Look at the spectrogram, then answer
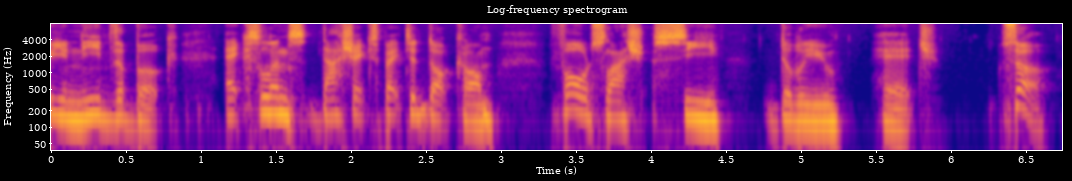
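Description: A man's voice: fairly high pitch, no room sound, studio quality. A man from Barnsley, England, hosting his own solo business podcast in a chatty, straight-talking way. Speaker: podcast host.

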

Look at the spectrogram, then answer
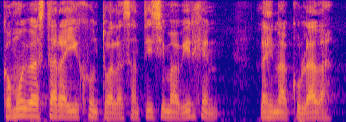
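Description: A man's voice: medium pitch, brisk, mellow. A man, a priest, reading the gospel and giving an earnest homily that speaks directly to listeners.

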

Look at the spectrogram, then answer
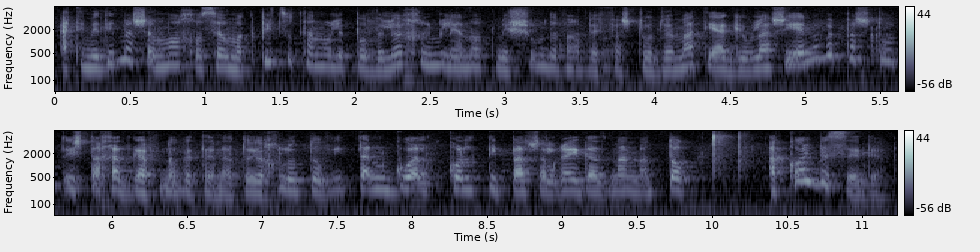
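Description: A woman teaching a spiritual lesson to a small group, animated, acting out quotes and laughing often. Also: medium pitch, vocal fry, slight background noise.

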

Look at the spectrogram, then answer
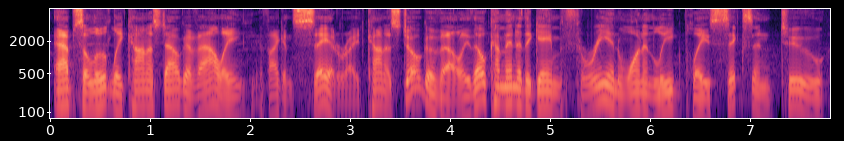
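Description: A man announcing a local high school football broadcast, steadily reading off player names and opponent stats. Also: lively intonation, brisk, few pauses, fairly bright tone. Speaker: play-by-play announcer. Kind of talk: local sports broadcast commentary.

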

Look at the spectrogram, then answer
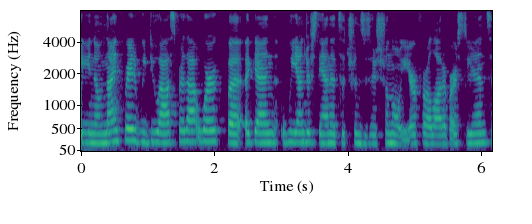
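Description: A woman admissions officer in a podcast interview. She explains things steadily with frequent "um" and "right?", and her voice often trails off softly at the ends of phrases. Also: medium pitch.

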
